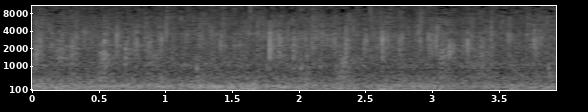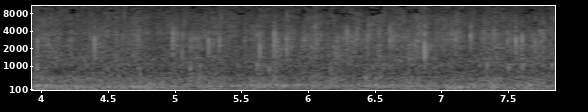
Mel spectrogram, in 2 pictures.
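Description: Steady heavy rain: a constant hiss with many separate drops ticking close by. A thunder rumble dies away at the very start.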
